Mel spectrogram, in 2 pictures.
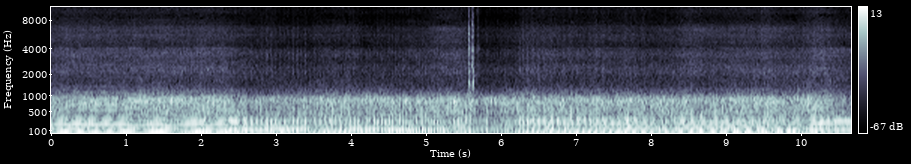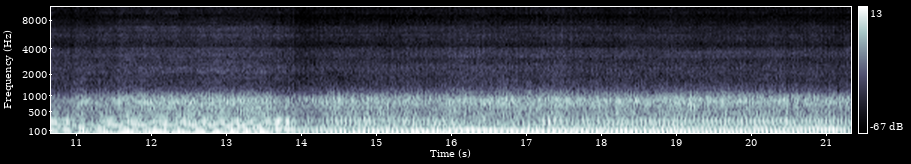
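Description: Honda ATV engine running as the quad is ridden, its pitch rising and falling a few times with the throttle. A single sharp click about five and a half seconds in.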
